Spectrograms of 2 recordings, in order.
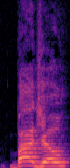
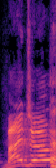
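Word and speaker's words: baijiu: thousand, a bottle whatever B AI J IU but pronounce it like buy goodbye Joe bye Joe bye Joe there you go is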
